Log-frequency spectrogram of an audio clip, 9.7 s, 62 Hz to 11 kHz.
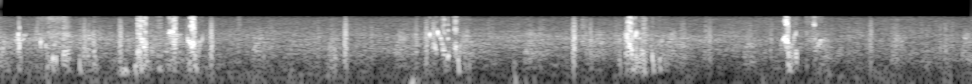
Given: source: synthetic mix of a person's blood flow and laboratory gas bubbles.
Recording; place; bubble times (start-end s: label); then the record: Doppler ultrasound of blood flow; subclavian vein
0.00-0.30 s: bubbles
0.37-0.85 s: bubbles
0.91-1.00 s: bubbles
1.18-2.04 s: bubbles
4.27-4.71 s: bubbles
6.17-6.69 s: bubbles
7.79-8.01 s: bubbles
8.04-8.25 s: bubbles
From the record:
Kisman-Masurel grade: 223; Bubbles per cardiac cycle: several, 3 to 8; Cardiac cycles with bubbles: 10 to 50%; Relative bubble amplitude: loud (0.450 to 0.775); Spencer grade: 2 (many but less than half of the cardiac periods contain bubble signals, singularly or in groups); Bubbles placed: anywhere in the cardiac cycle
